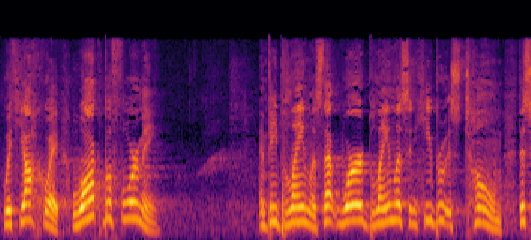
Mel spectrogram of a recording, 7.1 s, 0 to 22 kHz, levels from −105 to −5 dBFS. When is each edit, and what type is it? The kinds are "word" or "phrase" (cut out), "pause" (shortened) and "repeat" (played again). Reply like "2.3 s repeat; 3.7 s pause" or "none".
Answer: none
